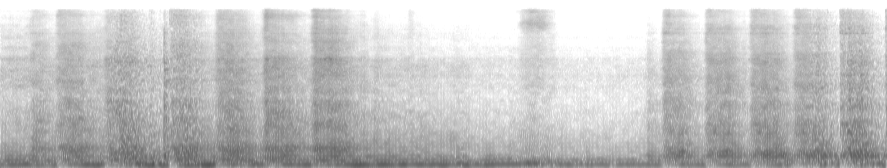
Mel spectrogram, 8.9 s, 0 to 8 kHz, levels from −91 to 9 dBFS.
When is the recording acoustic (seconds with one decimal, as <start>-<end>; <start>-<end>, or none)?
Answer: 1.1-2.0; 8.1-8.9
